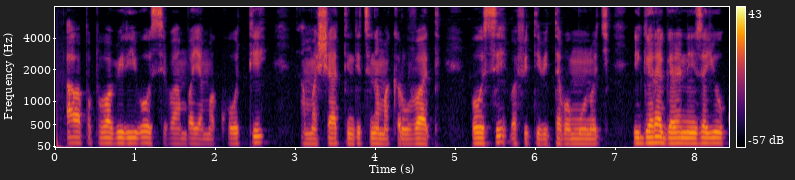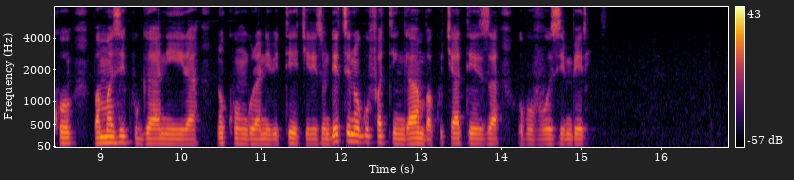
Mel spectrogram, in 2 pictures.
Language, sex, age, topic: Kinyarwanda, male, 18-24, health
